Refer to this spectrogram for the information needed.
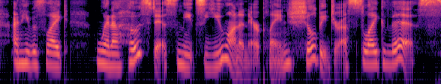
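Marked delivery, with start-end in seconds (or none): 1.3-5.9 sultry, seductive commercial narrator voice. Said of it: "a man talking in a seductive voice".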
